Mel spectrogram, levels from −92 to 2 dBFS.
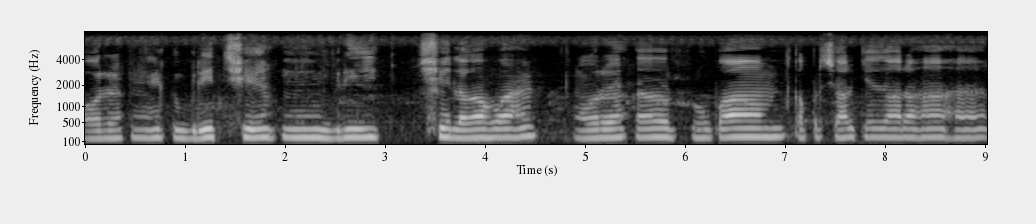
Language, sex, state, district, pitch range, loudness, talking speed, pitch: Hindi, male, Bihar, Purnia, 165-180 Hz, -28 LUFS, 115 wpm, 175 Hz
